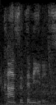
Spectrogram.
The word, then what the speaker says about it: Constantinides: Councilmember Costa Constantinides.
